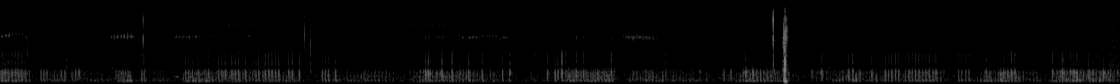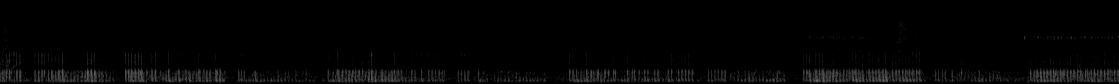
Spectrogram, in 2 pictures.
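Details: Affectionate female cat purring steadily beside her owner, a continuous low vibrating drone pulsing with her breathing, interrupted once by a sharp click, then a woman speaking tenderly to her.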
